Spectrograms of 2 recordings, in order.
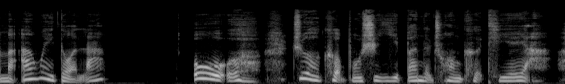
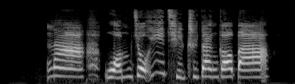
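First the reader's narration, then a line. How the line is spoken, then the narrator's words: Happy shout. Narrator (Chinese): 马克高兴的喊起来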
